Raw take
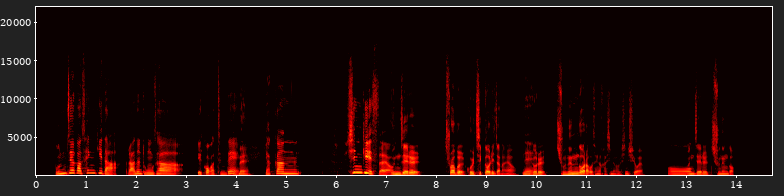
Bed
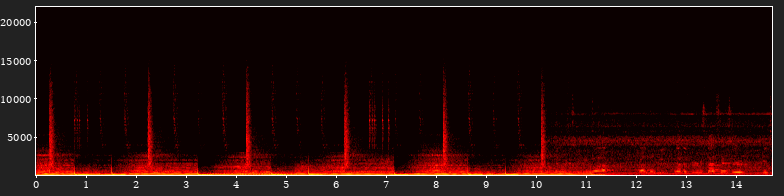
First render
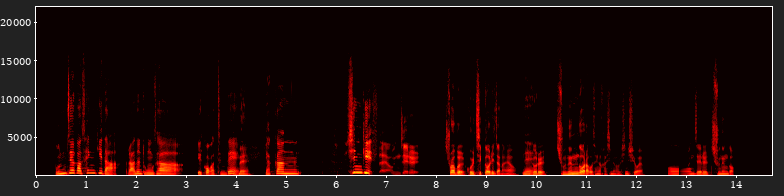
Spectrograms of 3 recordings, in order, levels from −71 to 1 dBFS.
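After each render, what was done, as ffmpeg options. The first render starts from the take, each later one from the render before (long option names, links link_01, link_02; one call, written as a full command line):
ffmpeg -i in.wav -filter_complex "[0:a]asplit=3[link_01][link_02][link_03];[link_01]afade=type=out:start_time=6.66:duration=0.02[link_04];[link_02]bandpass=frequency=3800:width_type=q:width=1.2,afade=type=in:start_time=6.66:duration=0.02,afade=type=out:start_time=8.24:duration=0.02[link_05];[link_03]afade=type=in:start_time=8.24:duration=0.02[link_06];[link_04][link_05][link_06]amix=inputs=3:normalize=0,asplit=2[link_07][link_08];[link_07]atrim=end=12.86,asetpts=PTS-STARTPTS,afade=type=out:start_time=12.856:duration=0.004:curve=hsin[link_09];[link_08]atrim=start=12.86,asetpts=PTS-STARTPTS,afade=type=in:duration=0.51[link_10];[link_09][link_10]concat=n=2:v=0:a=1" out.wav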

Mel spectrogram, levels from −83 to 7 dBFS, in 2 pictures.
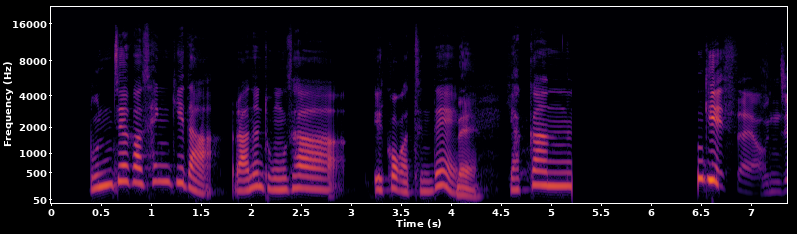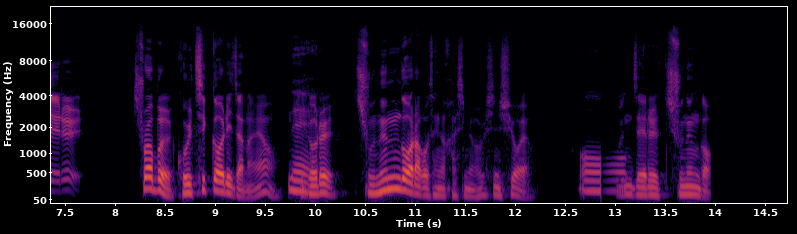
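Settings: ffmpeg -i in.wav -filter_complex "[0:a]asplit=3[link_01][link_02][link_03];[link_01]atrim=end=5.21,asetpts=PTS-STARTPTS,afade=type=out:start_time=5.206:duration=0.004:curve=hsin[link_04];[link_02]atrim=start=5.21:end=6.47,asetpts=PTS-STARTPTS,volume=0[link_05];[link_03]atrim=start=6.47,asetpts=PTS-STARTPTS,afade=type=in:duration=0.004:curve=hsin[link_06];[link_04][link_05][link_06]concat=n=3:v=0:a=1" out.wav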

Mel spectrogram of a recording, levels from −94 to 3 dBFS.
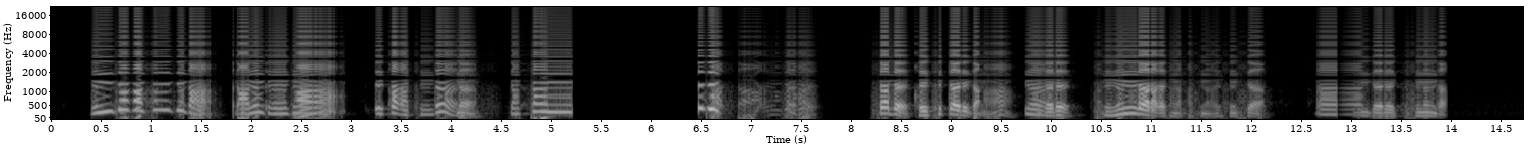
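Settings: ffmpeg -i in.wav -af "bandpass=frequency=530:width_type=q:width=0.53:csg=0,acrusher=samples=27:mix=1:aa=0.000001" out.wav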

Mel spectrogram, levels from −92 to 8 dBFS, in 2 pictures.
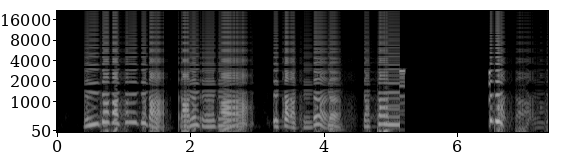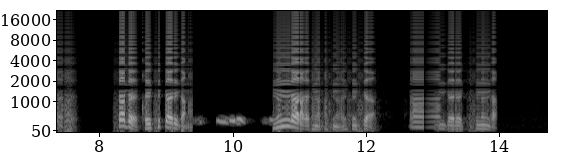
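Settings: ffmpeg -i in.wav -filter_complex "[0:a]asettb=1/sr,asplit=3[link_01][link_02][link_03];[link_01]atrim=end=5.134[link_04];[link_02]atrim=start=5.13:end=6.49,asetpts=PTS-STARTPTS,afade=type=in:duration=0.004:curve=qsin,afade=type=out:start_time=1.356:duration=0.004:curve=qsin,lowpass=frequency=2600:width_type=q:width=0.5098,lowpass=frequency=2600:width_type=q:width=0.6013,lowpass=frequency=2600:width_type=q:width=0.9,lowpass=frequency=2600:width_type=q:width=2.563,afreqshift=-3100[link_05];[link_03]atrim=start=6.486[link_06];[link_04][link_05]acrossfade=duration=0.004:curve1=hsin:curve2=qsin[link_07];[link_07][link_06]acrossfade=duration=0.004:curve1=qsin:curve2=hsin,asettb=1/sr,asplit=3[link_08][link_09][link_10];[link_08]atrim=end=9.394[link_11];[link_09]atrim=start=9.39:end=10.6,asetpts=PTS-STARTPTS,afade=type=in:duration=0.004:curve=qsin,afade=type=out:start_time=1.206:duration=0.004:curve=qsin,asuperpass=centerf=370:order=8:qfactor=3.2[link_12];[link_10]atrim=start=10.596[link_13];[link_11][link_12]acrossfade=duration=0.004:curve1=hsin:curve2=qsin[link_14];[link_14][link_13]acrossfade=duration=0.004:curve1=qsin:curve2=hsin,asplit=3[link_15][link_16][link_17];[link_15]atrim=end=11.162[link_18];[link_16]atrim=start=11.158:end=12.022,asetpts=PTS-STARTPTS,volume=5dB[link_19];[link_17]atrim=start=12.018[link_20];[link_18][link_19]acrossfade=duration=0.004:curve1=hsin:curve2=hsin[link_21];[link_21][link_20]acrossfade=duration=0.004:curve1=hsin:curve2=hsin" out.wav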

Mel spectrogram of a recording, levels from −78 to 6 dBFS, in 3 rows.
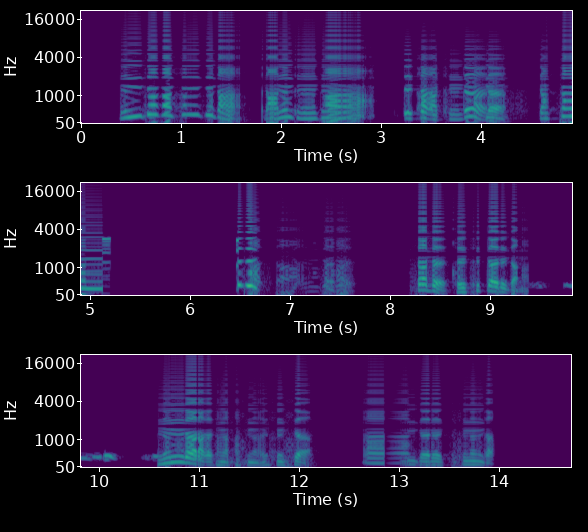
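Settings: ffmpeg -i in.wav -filter_complex "[0:a]asettb=1/sr,asplit=3[link_01][link_02][link_03];[link_01]atrim=end=2.824[link_04];[link_02]atrim=start=2.82:end=4.66,asetpts=PTS-STARTPTS,afade=type=in:duration=0.004:curve=qsin,afade=type=out:start_time=1.836:duration=0.004:curve=qsin,asplit=2[link_05][link_06];[link_06]highpass=frequency=720:poles=1,volume=15dB,asoftclip=type=tanh:threshold=-20.5dB[link_07];[link_05][link_07]amix=inputs=2:normalize=0,lowpass=frequency=1800:poles=1,volume=-6dB[link_08];[link_03]atrim=start=4.656[link_09];[link_04][link_08]acrossfade=duration=0.004:curve1=hsin:curve2=qsin[link_10];[link_10][link_09]acrossfade=duration=0.004:curve1=qsin:curve2=hsin,asettb=1/sr,asplit=3[link_11][link_12][link_13];[link_11]atrim=end=9.444[link_14];[link_12]atrim=start=9.44:end=10.07,asetpts=PTS-STARTPTS,afade=type=in:duration=0.004:curve=qsin,afade=type=out:start_time=0.626:duration=0.004:curve=qsin,acompressor=threshold=-58dB:ratio=1.5:attack=3.2:release=140:knee=1:detection=peak[link_15];[link_13]atrim=start=10.066[link_16];[link_14][link_15]acrossfade=duration=0.004:curve1=hsin:curve2=qsin[link_17];[link_17][link_16]acrossfade=duration=0.004:curve1=qsin:curve2=hsin" out.wav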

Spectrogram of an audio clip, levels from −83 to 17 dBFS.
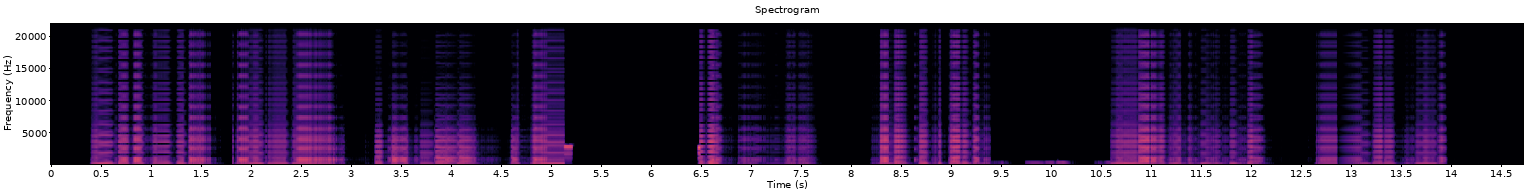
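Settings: ffmpeg -i in.wav -af "equalizer=frequency=3900:width_type=o:width=1.2:gain=10,aecho=1:1:1.1:0.69" out.wav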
